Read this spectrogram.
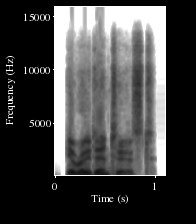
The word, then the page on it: irredentist: British English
